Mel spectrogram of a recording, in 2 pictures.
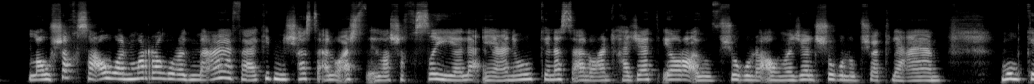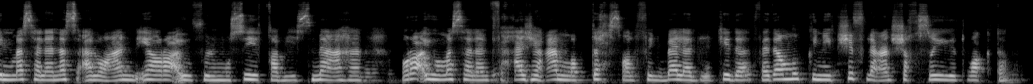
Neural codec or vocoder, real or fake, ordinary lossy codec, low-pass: none; real; none; none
